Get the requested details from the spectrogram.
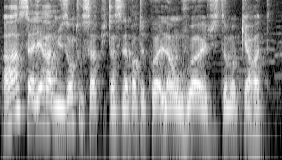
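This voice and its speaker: Man, live comic reaction, excitable, swears a lot, faint background music. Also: medium pitch, fast talker. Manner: excitable, exclaiming and swearing often. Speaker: manga reaction host. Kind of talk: live reaction, reading a comic chapter aloud.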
